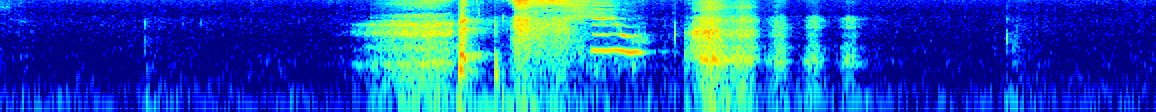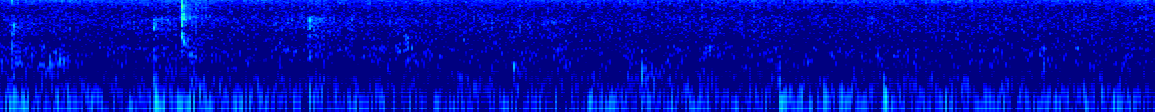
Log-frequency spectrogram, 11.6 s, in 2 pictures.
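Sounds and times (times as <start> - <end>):
person sneezing: 1.9 - 4.3.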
